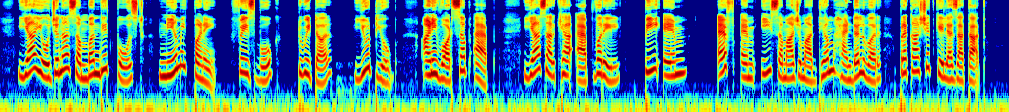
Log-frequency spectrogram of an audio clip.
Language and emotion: Marathi, neutral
